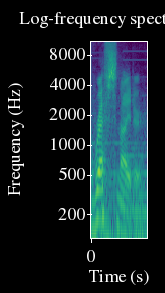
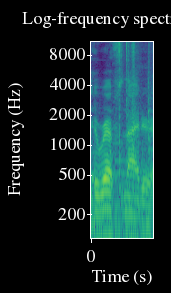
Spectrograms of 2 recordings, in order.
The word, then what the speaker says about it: Refsnyder: listen he's gonna say ref Schneider I here's the thing I have never heard of ref Schneider and I've never seen this spelled that way it's like a ref and then Snyder's potato chips I don't know but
